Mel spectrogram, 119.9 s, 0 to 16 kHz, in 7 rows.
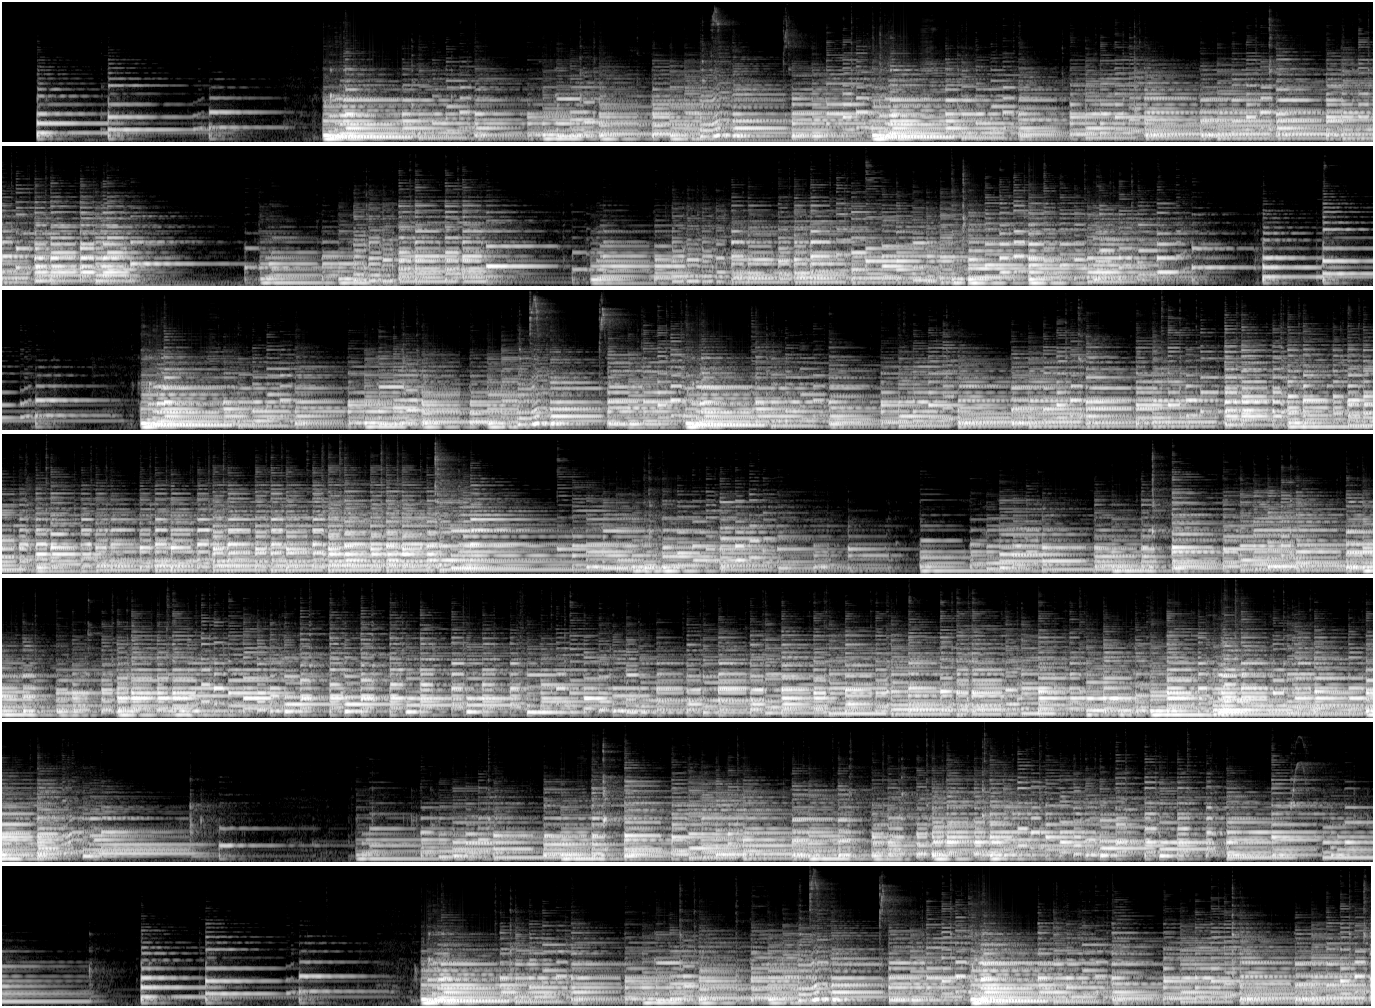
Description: Choros N°1 para guitarra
